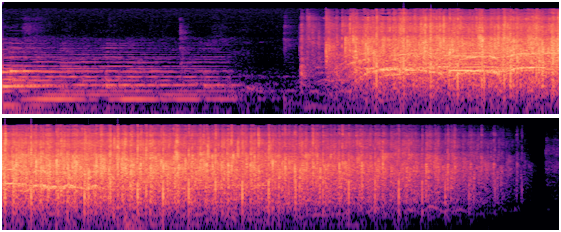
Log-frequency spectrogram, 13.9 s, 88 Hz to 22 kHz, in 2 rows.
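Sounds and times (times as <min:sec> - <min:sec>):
audience applauding: 0:03.7 - 0:13.9.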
